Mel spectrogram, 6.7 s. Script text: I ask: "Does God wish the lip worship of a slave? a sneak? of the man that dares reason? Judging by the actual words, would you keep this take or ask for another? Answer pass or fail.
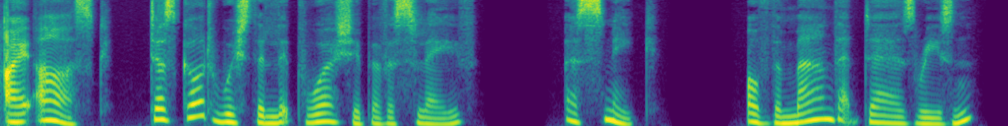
pass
